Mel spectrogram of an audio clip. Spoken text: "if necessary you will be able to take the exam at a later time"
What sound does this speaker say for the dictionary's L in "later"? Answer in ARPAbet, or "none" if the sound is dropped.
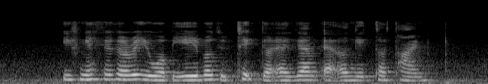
N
